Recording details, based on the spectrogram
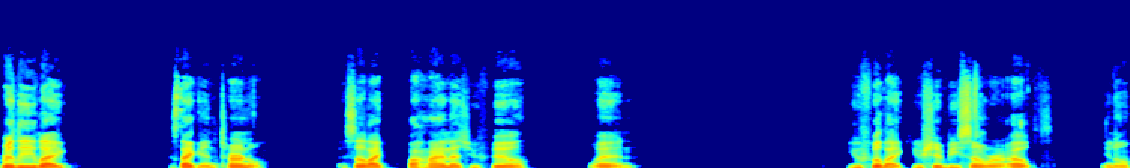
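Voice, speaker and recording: A man's very deep, low voice with vocal fry, ordinary pitch variation and a moderate pace, in a dry, close sound with no echo. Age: 20s. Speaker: commentary YouTuber. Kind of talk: unscripted casual talk to camera. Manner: hesitant, with repeated words and pauses.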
